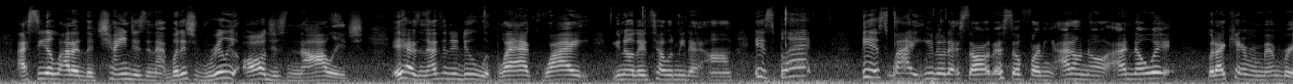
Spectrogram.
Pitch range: 210-265 Hz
